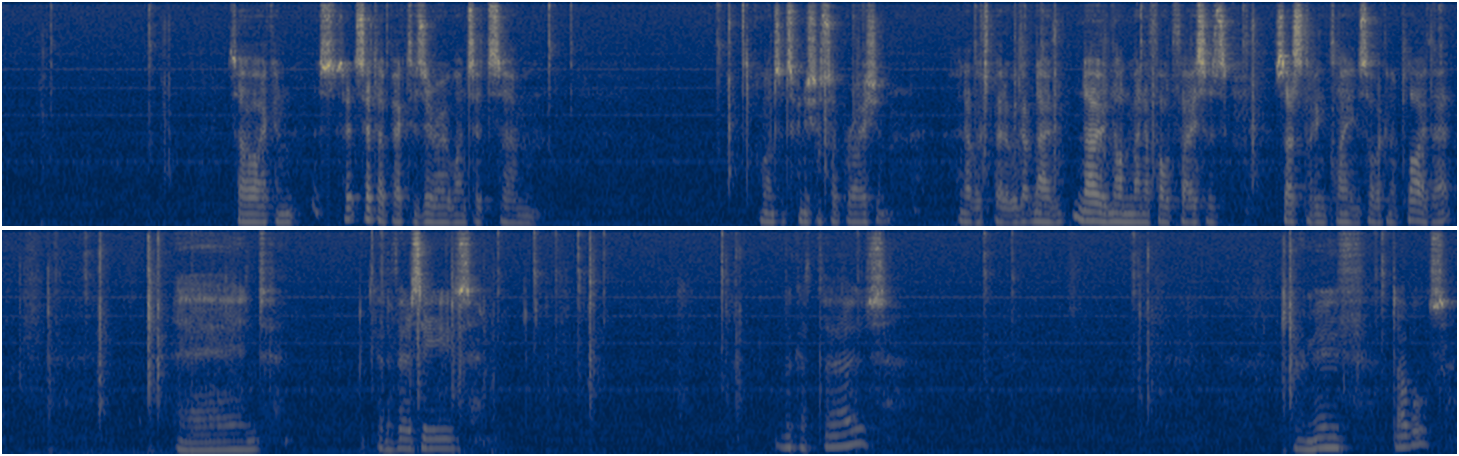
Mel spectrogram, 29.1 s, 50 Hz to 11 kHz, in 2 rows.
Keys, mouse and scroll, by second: 3.9-7.7 middle drag, 8.2 z, 8.8-14.0 middle drag, 14.4-16.2 drag, 15.1-16.1 right drag, 16.1 Tab, 16.2 middle click, 18.3-20.3 drag, 18.6 a, 19.2 a, 20.1-26.5 middle drag, 27.4 w.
